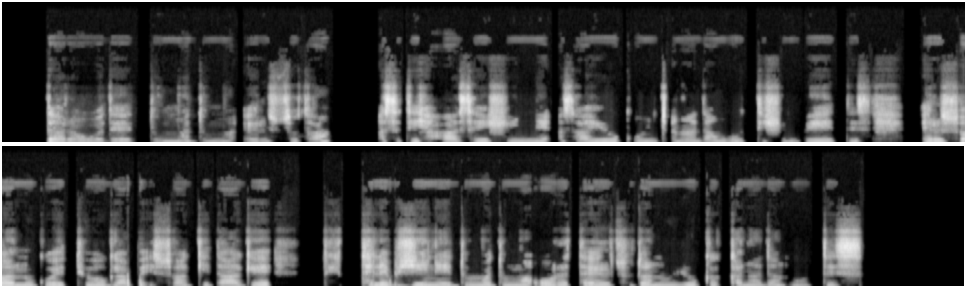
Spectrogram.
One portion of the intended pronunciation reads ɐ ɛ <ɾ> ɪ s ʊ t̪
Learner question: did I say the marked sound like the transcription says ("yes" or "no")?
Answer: yes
